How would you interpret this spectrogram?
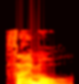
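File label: "thymol", British English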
